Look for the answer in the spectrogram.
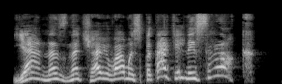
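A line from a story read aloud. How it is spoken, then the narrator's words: Screamed. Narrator (Russian): завопила Амбридж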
